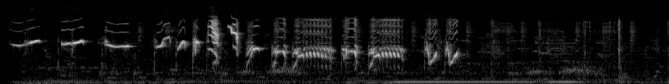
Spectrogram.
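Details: Greater green leafbird of the Gayo type, singing a song filled with zebra dove imitation: paired rising whistled notes, then a rapid run of varied chirps, slurs and buzzy harsh phrases, with a faint low hum near the end.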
